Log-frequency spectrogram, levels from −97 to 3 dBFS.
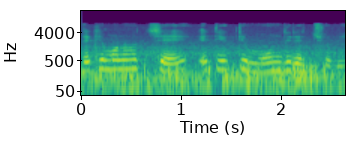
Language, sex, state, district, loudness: Bengali, female, West Bengal, Kolkata, -16 LUFS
